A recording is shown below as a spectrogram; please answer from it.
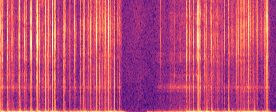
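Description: Long acrylic nails scratch the black metal mesh grille on the hollow head of a desktop condenser microphone. The result is a dense, rapid scratching with a heavy, booming low rumble and bright crackling ticks on top. The scratching stops for a brief silent moment just past the middle, then starts again quietly and builds back to full loudness.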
